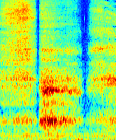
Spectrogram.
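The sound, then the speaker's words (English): A man takes a few deep breaths in close succession, each a long, airy rush of air separated by brief pauses. “He sucked a couple of deep breaths to steady his voice.”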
